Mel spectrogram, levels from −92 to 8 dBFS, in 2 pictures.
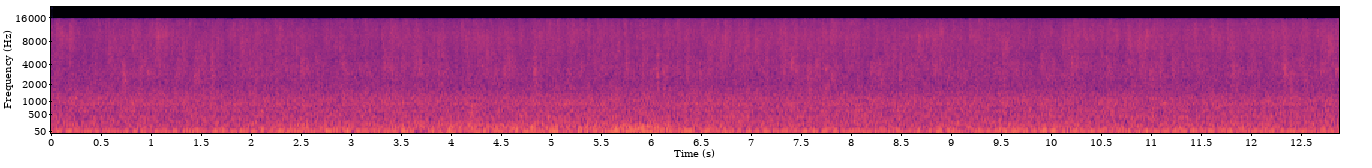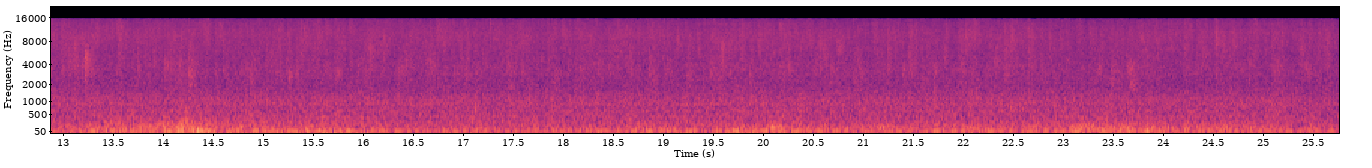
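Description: Nothing goes wrong anywhere in this recording; there's simply no technical fault to point to, at any moment.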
